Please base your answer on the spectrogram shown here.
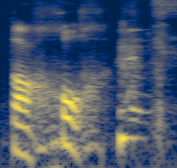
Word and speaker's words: Van Gogh: It's a Dutch artist, and teacher was like, "No, he pronounces it as Van Gogh," and then the Dutch person in the corner is like, "Van Gogh." It just sounds like you're just.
